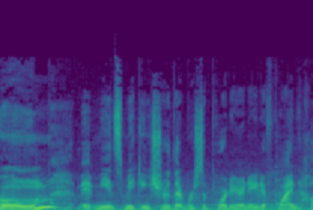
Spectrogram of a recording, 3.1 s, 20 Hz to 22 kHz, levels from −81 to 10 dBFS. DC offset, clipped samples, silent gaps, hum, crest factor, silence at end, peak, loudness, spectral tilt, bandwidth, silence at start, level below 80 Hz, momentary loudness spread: 0.8%; under 0.1%; none; none; 14 dB; 0 s; -4 dBFS; -18 LUFS; -4.5 dB/octave; 16 kHz; 0 s; -34 dBFS; 9 LU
